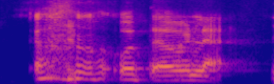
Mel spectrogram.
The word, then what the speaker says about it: Otaola: tell me if I'm pronouncing it wrong, Alex Otoloa. – Otaola, yeah.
